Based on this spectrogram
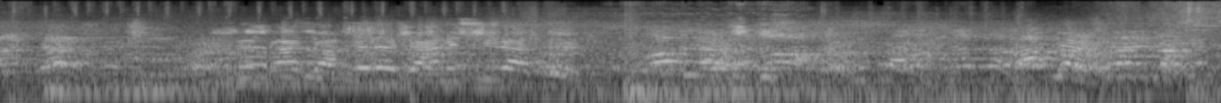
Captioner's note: speaking in foreign language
